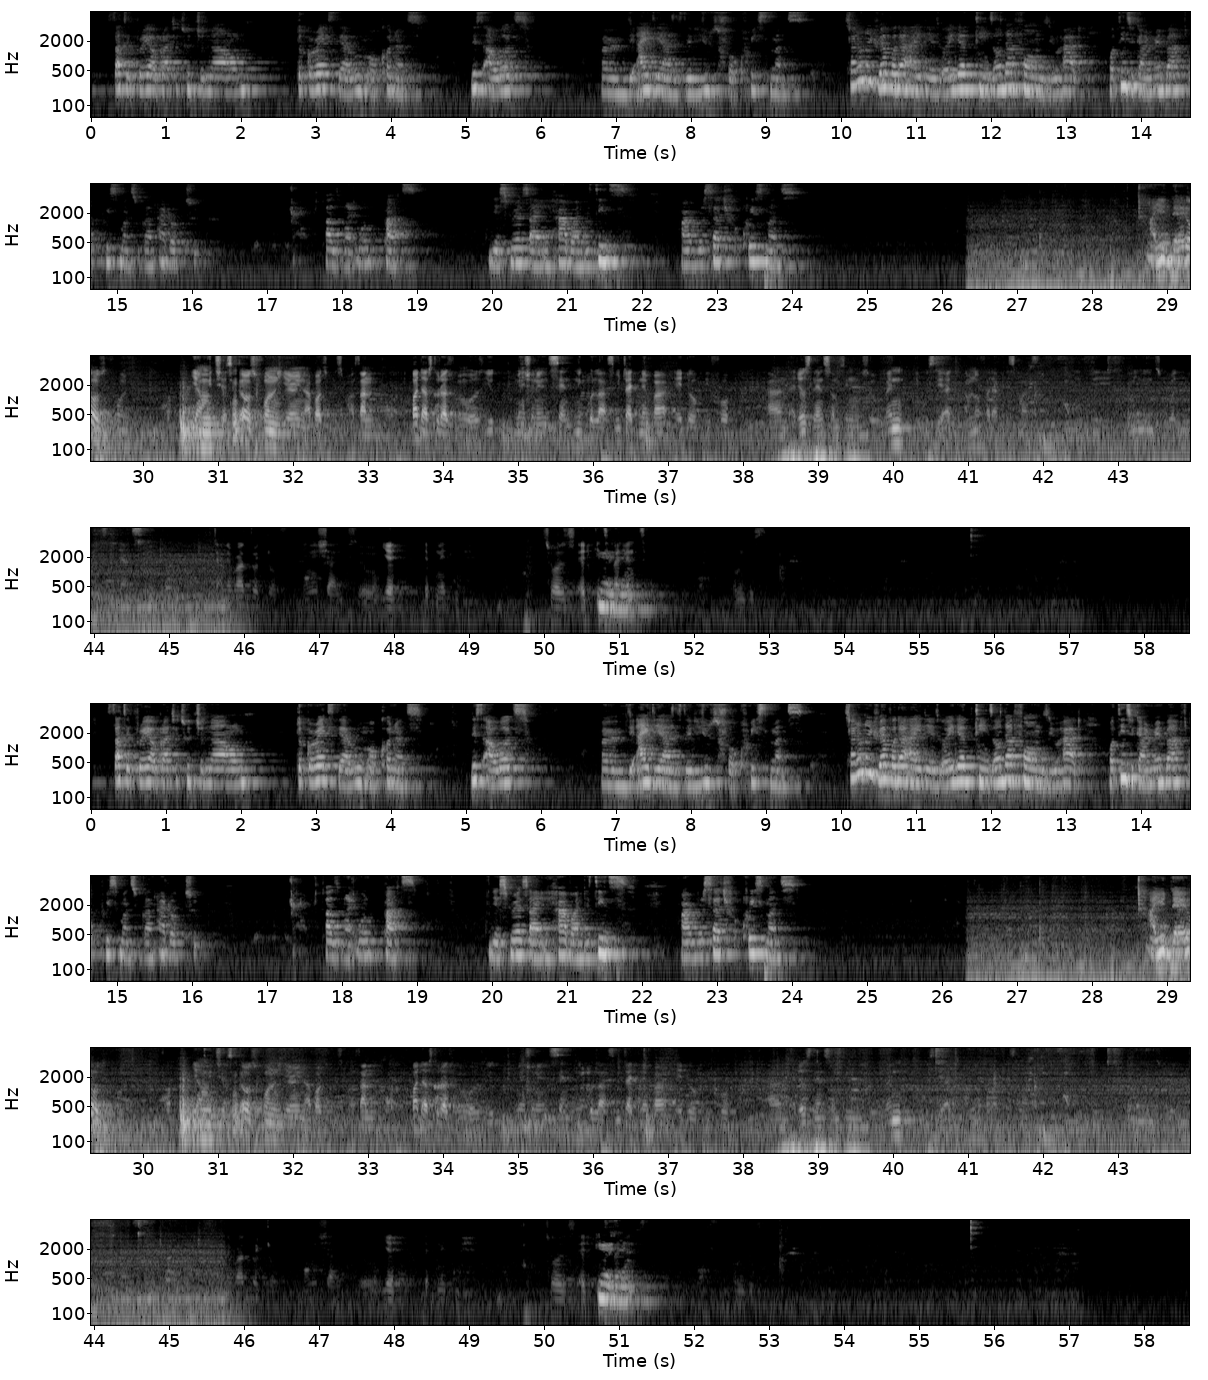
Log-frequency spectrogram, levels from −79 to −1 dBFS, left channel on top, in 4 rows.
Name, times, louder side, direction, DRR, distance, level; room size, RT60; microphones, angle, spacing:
voice 1, 0.3-2.2 2.7-4.4 5.1-5.9 6.8-9.5 10.1-13.3 13.6-16.1 17.3-17.5 17.8-19.0 20.0-21.9 22.5-24.1 28.6-29.4 30.3-30.4 50.7-51.3 55.7-55.8, right 3 dB, 75° right, 0.8 m, -31 dB
sound 1, 26.3-45.8, equal, 25° right, 1.3 m, -38 dB
voice 2, 28.7-29.9 30.6-33.1 33.6-34.7 34.9-37.8 38.3-40.2 40.4-41.8 42.4-44.1 44.3-44.8 45.6-46.0 46.8-47.2 47.6-48.0 48.6-48.7 50.1-50.6 50.9-51.2 52.6-52.7, left 6 dB, 60° left, 0.6 m, -36 dB
11.5 x 10.5 x 6.3 m
head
